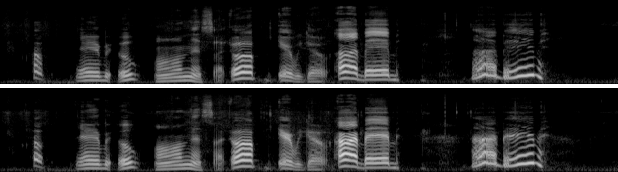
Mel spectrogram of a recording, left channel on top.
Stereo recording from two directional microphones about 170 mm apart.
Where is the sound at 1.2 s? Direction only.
10° left (ahead or behind).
